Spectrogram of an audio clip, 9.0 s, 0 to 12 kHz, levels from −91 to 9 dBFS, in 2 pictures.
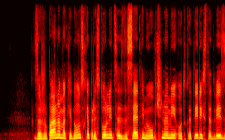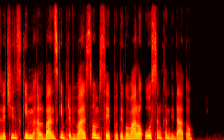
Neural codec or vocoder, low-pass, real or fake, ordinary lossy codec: none; none; real; none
